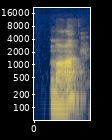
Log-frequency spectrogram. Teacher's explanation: Ma, ma, ma, ma, a high tone, ma, a low tone, and ma, a low tone that's rising as you say it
